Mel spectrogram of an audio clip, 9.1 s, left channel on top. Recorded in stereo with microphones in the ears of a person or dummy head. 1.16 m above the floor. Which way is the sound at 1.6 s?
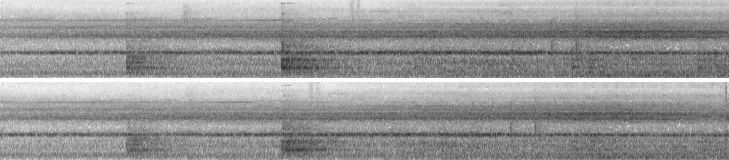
60° left (ahead or behind).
